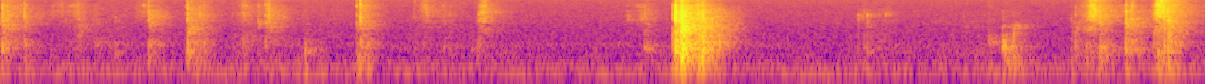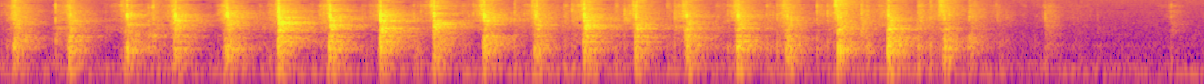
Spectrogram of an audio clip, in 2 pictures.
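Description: A deck of tarot cards being shuffled by hand: a few soft taps, one sharper snap about three and a half seconds in, then a long run of quick, even card slaps, several a second, lasting about five seconds.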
